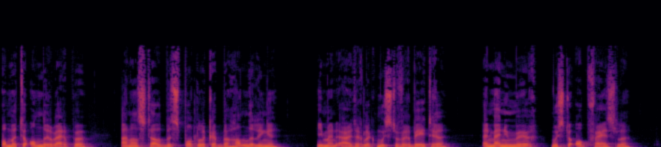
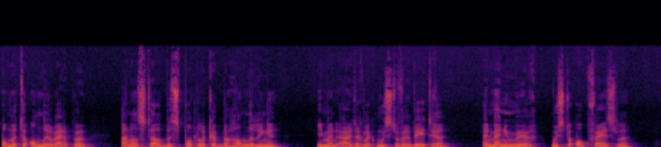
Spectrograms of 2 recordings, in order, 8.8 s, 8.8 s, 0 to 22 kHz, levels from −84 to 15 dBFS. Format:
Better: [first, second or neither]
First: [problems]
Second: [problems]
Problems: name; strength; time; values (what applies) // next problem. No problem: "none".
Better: first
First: none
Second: hiss; faint; throughout; 30 dB below the speech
